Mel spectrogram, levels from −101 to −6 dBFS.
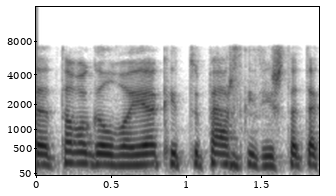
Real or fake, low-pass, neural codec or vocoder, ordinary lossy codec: real; 7.2 kHz; none; AAC, 96 kbps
